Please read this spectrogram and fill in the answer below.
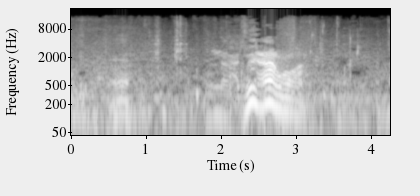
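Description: A man's voice making short sounds with a wavering pitch but no clear words. The longest and loudest comes a little past the middle. There are a few faint clicks around them.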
